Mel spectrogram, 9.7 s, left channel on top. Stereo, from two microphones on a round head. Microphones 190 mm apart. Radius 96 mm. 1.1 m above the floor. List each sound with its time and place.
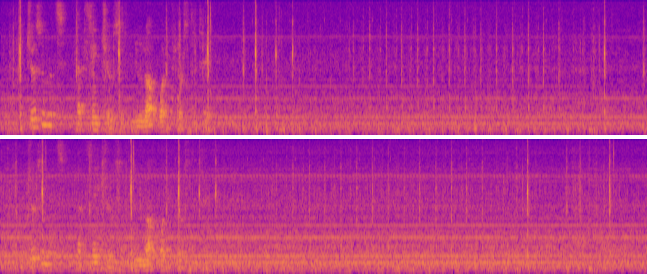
0.3 s a man speaking: 65° left (ahead or behind), 2.5 m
